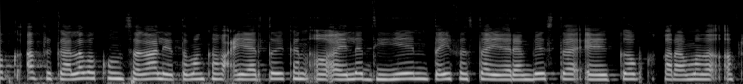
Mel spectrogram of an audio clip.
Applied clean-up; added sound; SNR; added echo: neural mask model Resemble Enhance denoiser.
